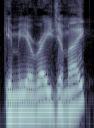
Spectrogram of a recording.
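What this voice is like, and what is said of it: Poor put-on Australian accent. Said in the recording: “my awful Australian accent.”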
